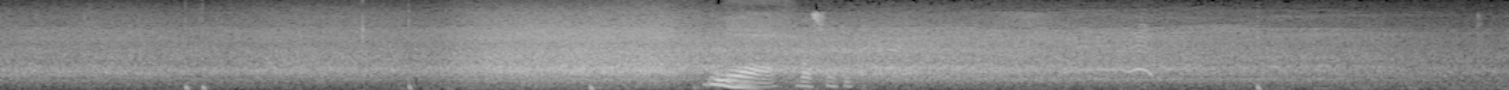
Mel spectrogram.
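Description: A large stadium crowd roars steadily, swelling and then fading.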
